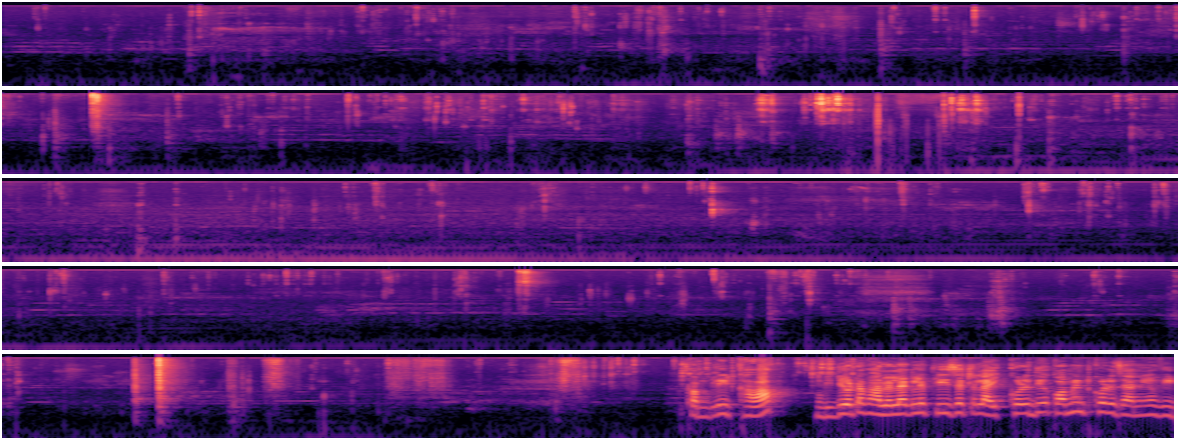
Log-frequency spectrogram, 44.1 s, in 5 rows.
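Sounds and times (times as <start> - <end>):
chewing rice: 0.1 - 9.2, 9.9 - 14.4, 15.2 - 35.7
wet mouth clicks and lip smacks: 22.8 - 23.4.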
